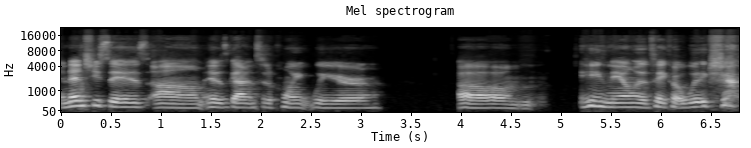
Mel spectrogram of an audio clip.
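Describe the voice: The pitch varies in an ordinary way. Delivery is at a fairly slow pace. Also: woman, low pitch for a woman.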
